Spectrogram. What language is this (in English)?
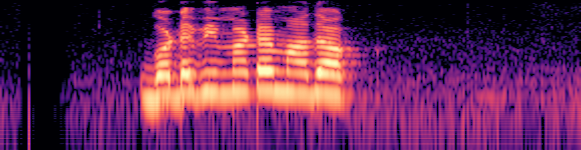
Sinhala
